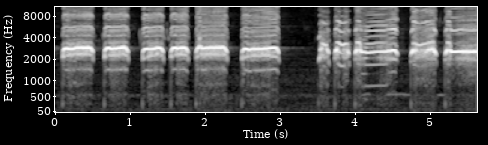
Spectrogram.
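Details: Osprey at the Charlo nest during evening feeding, June 21, 2019, 8:15 pm MDT: six loud piping whistles in steady rhythm, a brief pause, then quicker, uneven chirps and a longer wavering note.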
